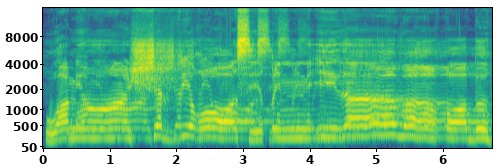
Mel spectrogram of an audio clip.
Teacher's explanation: اذا وقب با پر قلقلہ ہے، با کو جھٹکا دے کر پڑھیں گے۔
